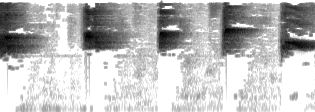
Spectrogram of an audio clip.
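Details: Javan bush lark of the spotted 'trotol' type, a masteran tutor recording: five separate high, sharp notes, each sliding slightly downward, spaced about two thirds of a second apart in a clean, quiet setting.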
